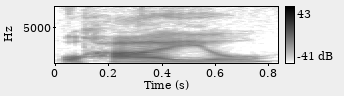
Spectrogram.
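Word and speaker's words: おはよう: Ohio. Not pronounced like the the American state of Ohio. Ohio. There's no e sound in there.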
